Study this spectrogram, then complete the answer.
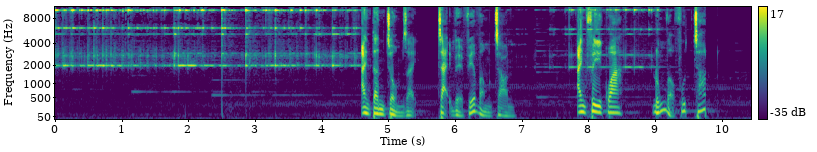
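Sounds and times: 
hand bell ringing: 0.0s - 4.8s, 6.8s - 9.7s
speech: 4.6s - 7.0s, 7.8s - 9.8s.

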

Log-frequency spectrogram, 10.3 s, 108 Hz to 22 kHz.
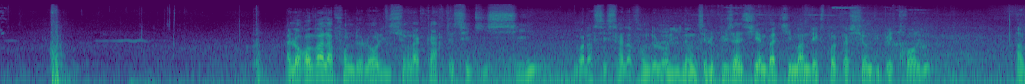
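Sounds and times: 
car door shutting as people get out of the car: 0.4s - 1.4s, 2.4s - 2.8s
speech: 2.8s - 9.5s.

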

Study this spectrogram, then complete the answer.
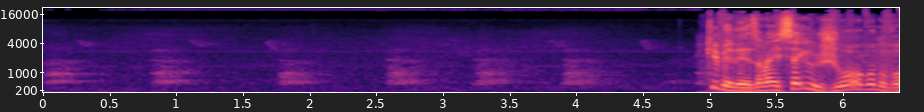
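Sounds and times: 
dog barking: 0.0s - 4.8s
low hum: 0.0s - 6.4s
speech: 5.0s - 6.4s.

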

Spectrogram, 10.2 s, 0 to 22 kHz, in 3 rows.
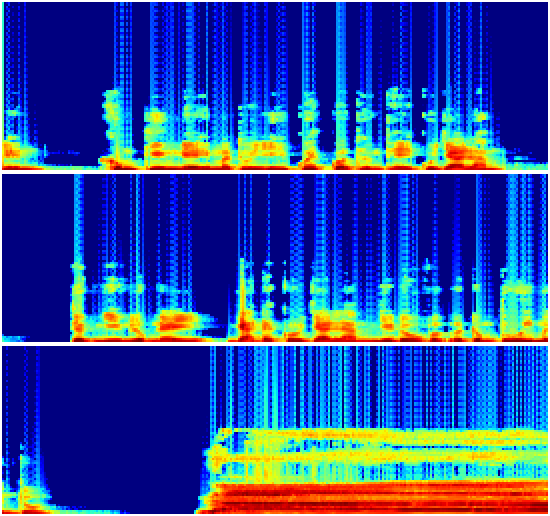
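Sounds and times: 
speech: 0.0s - 3.2s, 3.8s - 7.2s
man shouting toward the sky: 8.1s - 10.2s.

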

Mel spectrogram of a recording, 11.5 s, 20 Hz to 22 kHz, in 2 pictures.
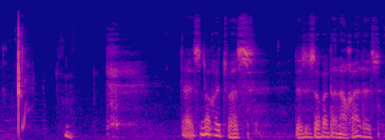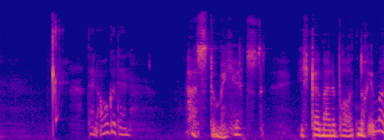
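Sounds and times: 
false teeth dropped into a glass of water: 0.2s - 0.6s, 6.6s - 6.8s
speech: 2.8s - 5.8s, 7.1s - 7.8s, 8.6s - 11.5s.

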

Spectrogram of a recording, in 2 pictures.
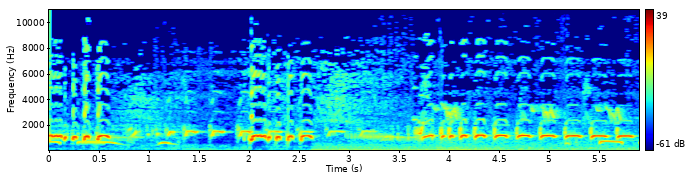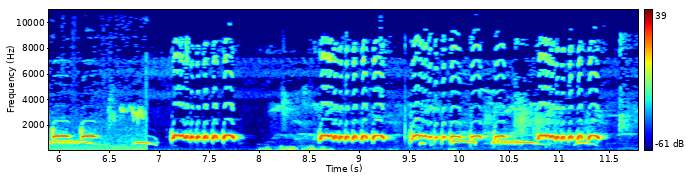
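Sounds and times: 
zebra dove singing stuttering coo phrases: 0.0s - 7.8s, 8.6s - 11.6s
low thumping noise: 2.5s - 6.8s.

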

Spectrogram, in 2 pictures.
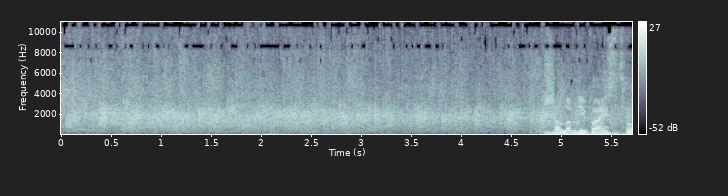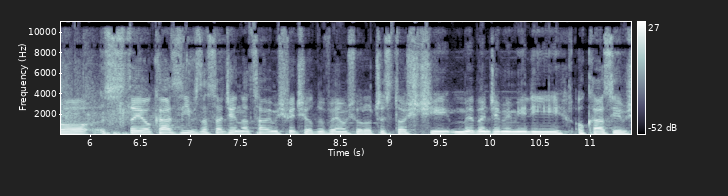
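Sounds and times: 
audience applause at a concert: 0.0s - 6.9s
speech: 4.9s - 11.4s.

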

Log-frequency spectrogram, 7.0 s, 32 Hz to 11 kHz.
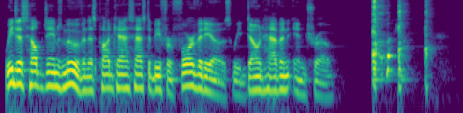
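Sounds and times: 
speech: 0.1s - 5.1s
harsh coughs: 5.6s - 6.7s.

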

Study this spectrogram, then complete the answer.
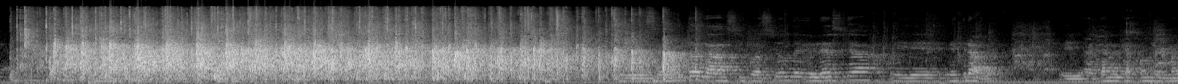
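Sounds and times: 
crowd applauding at a community constituent assembly: 0.0s - 7.0s
speech: 8.2s - 11.7s.

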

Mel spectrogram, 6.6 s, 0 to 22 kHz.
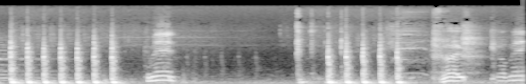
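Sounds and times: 
knocking on a door: 0.2s - 1.6s, 4.1s - 5.2s
speech: 1.9s - 2.4s, 5.6s - 6.5s.

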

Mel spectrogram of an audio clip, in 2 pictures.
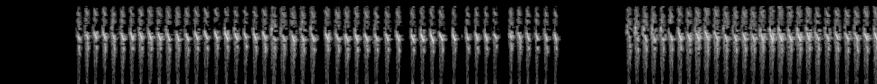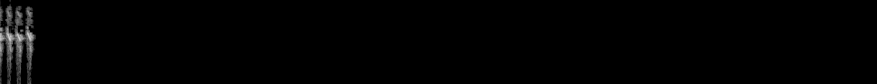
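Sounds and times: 
bird song of fast buzzy pulsed trills: 0.8s - 5.6s, 6.3s - 9.1s.

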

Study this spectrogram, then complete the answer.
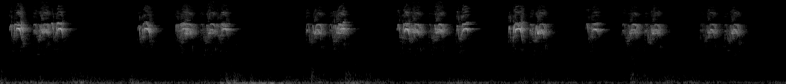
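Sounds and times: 
swallow chicks giving high rasping begging calls in a nest: 0.1s - 0.8s, 1.4s - 7.5s.

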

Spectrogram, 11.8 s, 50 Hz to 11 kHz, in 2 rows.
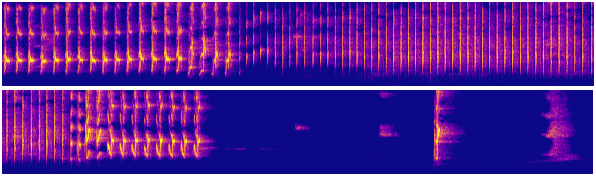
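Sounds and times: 
faint lovebird chirps: 0.0s - 11.8s.

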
